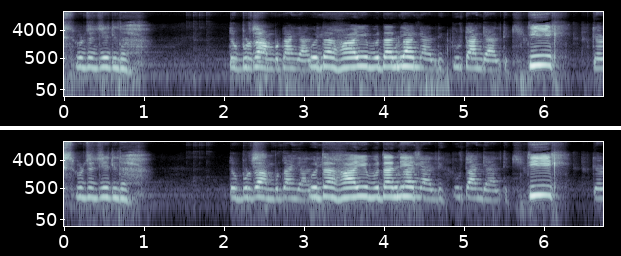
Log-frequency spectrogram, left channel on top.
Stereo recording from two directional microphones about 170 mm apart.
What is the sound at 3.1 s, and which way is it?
Speech, 15° right (ahead or behind).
